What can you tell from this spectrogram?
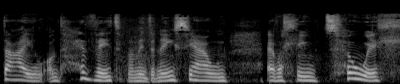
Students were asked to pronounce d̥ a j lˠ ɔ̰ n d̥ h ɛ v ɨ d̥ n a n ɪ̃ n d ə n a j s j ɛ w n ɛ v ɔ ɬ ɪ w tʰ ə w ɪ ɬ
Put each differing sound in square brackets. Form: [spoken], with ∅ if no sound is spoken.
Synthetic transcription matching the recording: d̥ a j lˠ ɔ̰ n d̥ h ɛ v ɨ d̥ [m] a [m] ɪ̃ n d ə n [e] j s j [a] w n ɛ v ɔ ɬ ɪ w tʰ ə w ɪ ɬ

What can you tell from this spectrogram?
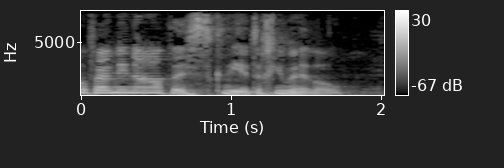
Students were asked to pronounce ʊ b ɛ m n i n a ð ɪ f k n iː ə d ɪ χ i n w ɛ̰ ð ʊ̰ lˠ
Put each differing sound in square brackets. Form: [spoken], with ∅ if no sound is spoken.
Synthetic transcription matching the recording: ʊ [v] ɛ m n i n a ð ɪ [s] k n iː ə d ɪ χ i n w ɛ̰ ð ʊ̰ lˠ

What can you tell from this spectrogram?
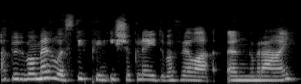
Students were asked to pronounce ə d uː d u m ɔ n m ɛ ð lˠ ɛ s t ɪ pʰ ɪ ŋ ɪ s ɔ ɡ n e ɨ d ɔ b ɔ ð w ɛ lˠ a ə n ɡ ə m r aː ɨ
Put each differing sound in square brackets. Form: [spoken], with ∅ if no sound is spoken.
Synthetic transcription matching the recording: [a] d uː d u m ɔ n m ɛ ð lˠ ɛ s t ɪ pʰ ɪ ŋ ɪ [ʃ] ɔ ɡ n e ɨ d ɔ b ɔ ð [v] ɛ lˠ a ə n ɡ ə m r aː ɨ

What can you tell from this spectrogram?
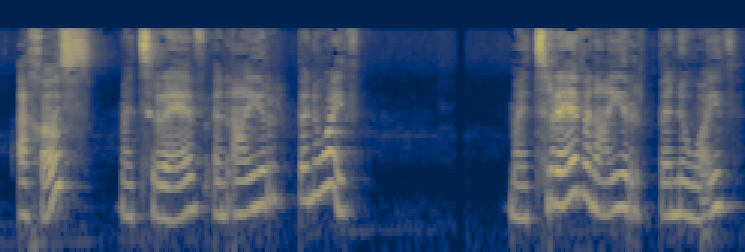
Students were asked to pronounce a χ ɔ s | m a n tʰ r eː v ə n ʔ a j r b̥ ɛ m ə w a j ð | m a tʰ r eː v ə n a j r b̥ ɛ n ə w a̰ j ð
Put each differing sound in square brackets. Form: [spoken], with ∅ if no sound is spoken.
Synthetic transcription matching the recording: a χ ɔ s | m a [∅] tʰ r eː v ə n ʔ a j r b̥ ɛ [n] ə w a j ð | m a tʰ r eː v ə n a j r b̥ ɛ n ə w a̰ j ð

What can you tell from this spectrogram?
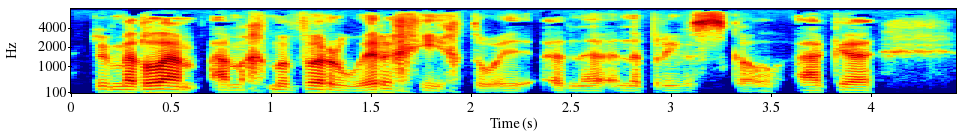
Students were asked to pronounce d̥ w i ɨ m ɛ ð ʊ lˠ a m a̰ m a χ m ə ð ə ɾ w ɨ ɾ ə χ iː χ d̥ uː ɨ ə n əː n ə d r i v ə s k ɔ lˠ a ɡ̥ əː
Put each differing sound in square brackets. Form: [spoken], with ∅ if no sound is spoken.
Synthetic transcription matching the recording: d̥ w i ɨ m ɛ ð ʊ lˠ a m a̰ m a χ m ə [v] ə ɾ w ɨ ɾ ə χ iː χ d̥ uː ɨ ə n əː n ə [b] r i v ə s k ɔ lˠ a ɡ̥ əː

